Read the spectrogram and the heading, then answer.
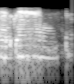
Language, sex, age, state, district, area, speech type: Assamese, female, 45-60, Assam, Majuli, urban, conversation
